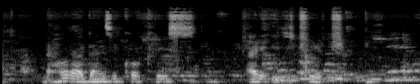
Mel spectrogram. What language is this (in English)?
Kinyarwanda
